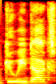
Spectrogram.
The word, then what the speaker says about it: geoduck: No, I think they're called like gooey ducks, but it's spelled like, it's not at all spelled that way.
